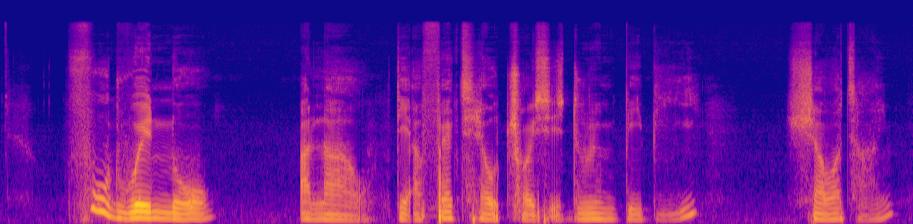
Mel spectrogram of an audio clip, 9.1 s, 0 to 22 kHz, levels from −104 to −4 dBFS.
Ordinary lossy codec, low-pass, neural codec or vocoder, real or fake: none; 14.4 kHz; vocoder, 44.1 kHz, 128 mel bands, Pupu-Vocoder; fake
